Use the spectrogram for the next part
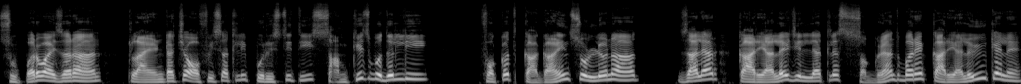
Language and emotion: Goan Konkani, surprised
